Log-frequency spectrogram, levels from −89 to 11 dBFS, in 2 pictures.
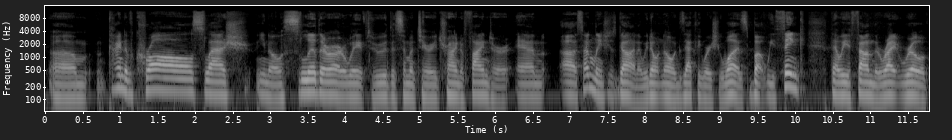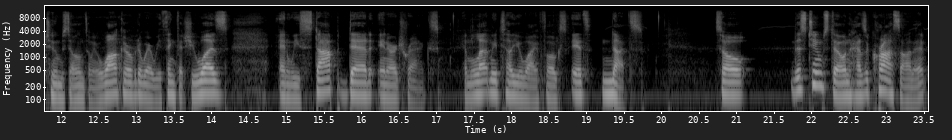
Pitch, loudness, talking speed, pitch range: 125 Hz, -35 LUFS, 195 wpm, 115-135 Hz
